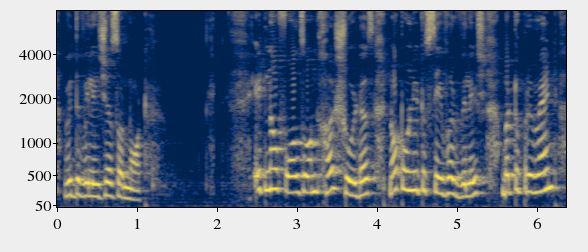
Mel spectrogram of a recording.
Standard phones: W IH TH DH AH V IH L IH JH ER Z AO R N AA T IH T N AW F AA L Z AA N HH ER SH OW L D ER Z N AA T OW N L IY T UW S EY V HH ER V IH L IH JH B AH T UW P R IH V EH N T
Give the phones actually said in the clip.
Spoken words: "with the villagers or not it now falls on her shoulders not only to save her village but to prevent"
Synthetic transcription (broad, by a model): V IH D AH V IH L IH JH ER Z AO R N AA T IH T N AW F AA L Z AA N HH ER SH OW L D ER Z N AA T OW N L IY T UW S EY V HH ER V IH L IH JH B AH T UW P R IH V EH N T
